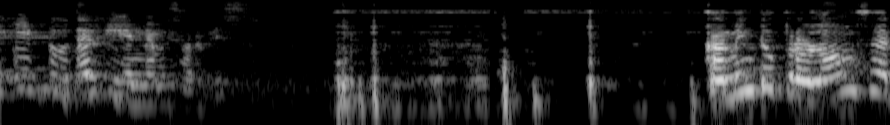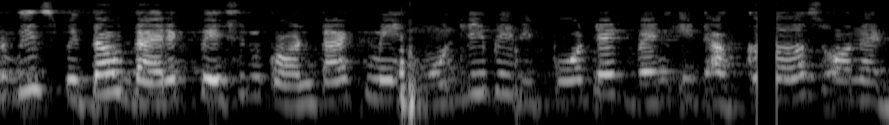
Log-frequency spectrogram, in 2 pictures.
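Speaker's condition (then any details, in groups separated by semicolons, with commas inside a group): No condition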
